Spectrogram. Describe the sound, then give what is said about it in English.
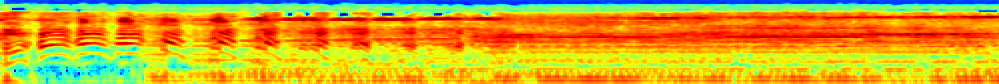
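A helicopter lifts off the ground. Its engine winds up into a loud, steady roar over a deep, rapid rotor thumping that stays continuous throughout. “Well, we got that chopper lifting off the ground.”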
